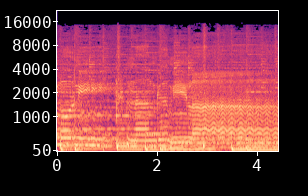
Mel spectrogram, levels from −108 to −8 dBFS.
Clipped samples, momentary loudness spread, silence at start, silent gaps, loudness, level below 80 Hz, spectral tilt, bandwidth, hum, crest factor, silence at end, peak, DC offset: under 0.1%; 2 LU; 0 s; none; -16 LUFS; -26 dBFS; -5.5 dB/octave; 15.5 kHz; none; 14 dB; 0 s; -2 dBFS; under 0.1%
